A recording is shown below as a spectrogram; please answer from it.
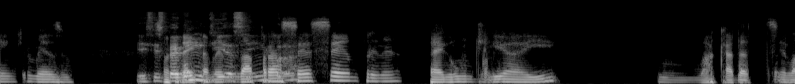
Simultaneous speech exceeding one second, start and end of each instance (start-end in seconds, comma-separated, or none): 1.5-3.1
